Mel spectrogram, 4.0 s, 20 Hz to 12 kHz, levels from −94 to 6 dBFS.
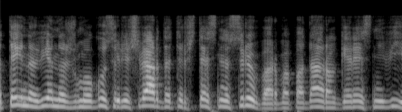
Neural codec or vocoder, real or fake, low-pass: none; real; 7.2 kHz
